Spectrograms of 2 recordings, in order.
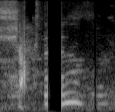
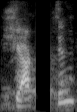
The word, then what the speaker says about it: Shiocton: Maybe a five maybe a five and those communities uh There's one that I always mispronounce, Shiocton. Yes. S H I O C T I O N, Shiocton.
